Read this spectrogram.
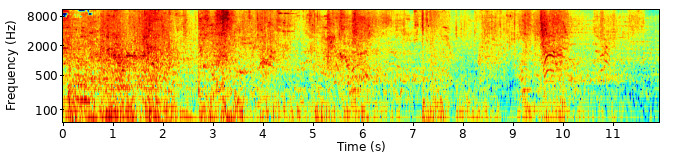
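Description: Magic blasts, whooshes and clashing hits burst in quick succession from a video game battle.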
